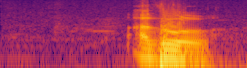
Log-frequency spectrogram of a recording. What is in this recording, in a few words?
"adult", Catalan; grown up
